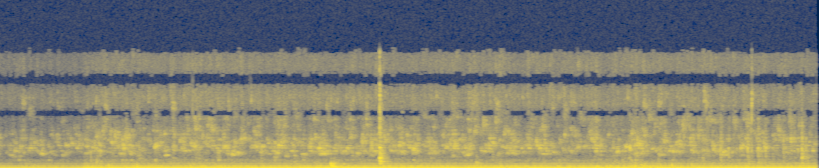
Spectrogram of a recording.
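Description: Quiet room tone: a steady low hum with a couple of faint ticks near the middle.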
